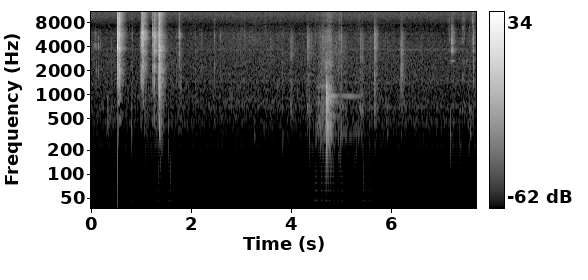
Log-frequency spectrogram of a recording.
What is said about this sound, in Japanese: グリーンラベルを開けていきたいと思います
